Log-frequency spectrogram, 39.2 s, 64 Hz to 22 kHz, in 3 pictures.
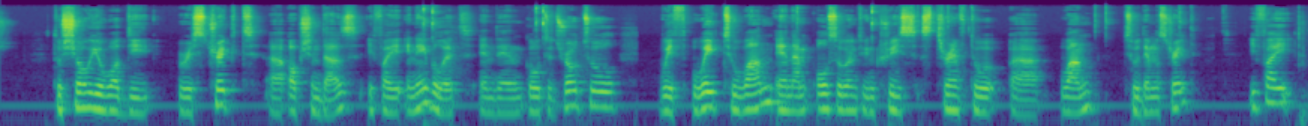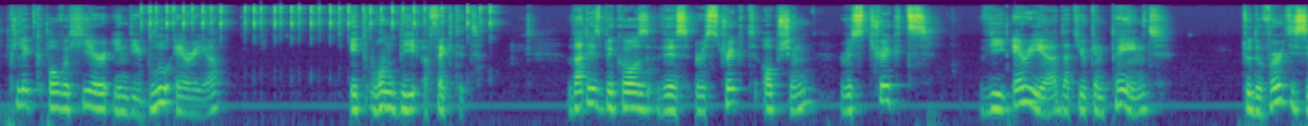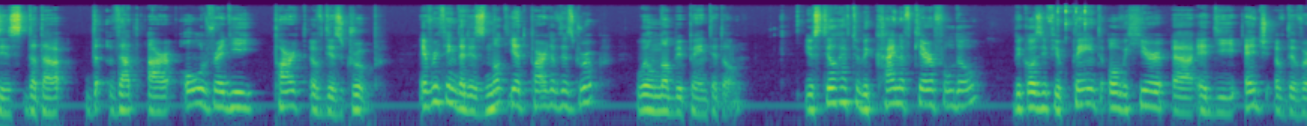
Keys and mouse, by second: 4.3 click, 5.4 click, 8.0 click, 9.2 middle click, 11.0 middle click, 11.6 middle click, 12.1 ctrl+z, 13.3 shift+middle click, 14.5 click, 14.7 click, 14.8 click, 15.0 click, 15.2 click, 15.6 click, 15.7 click, 15.9 click, 16.1 click, 16.3 click, 16.5 click, 16.7 click, 16.9 click, 17.1 click, 17.3 click, 17.5 click, 17.9 click, 24.4 middle click, 34.2 middle click, 36.8 click, 36.9 click.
